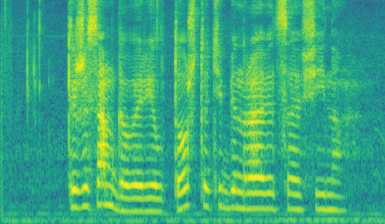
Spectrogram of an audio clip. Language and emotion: Russian, neutral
